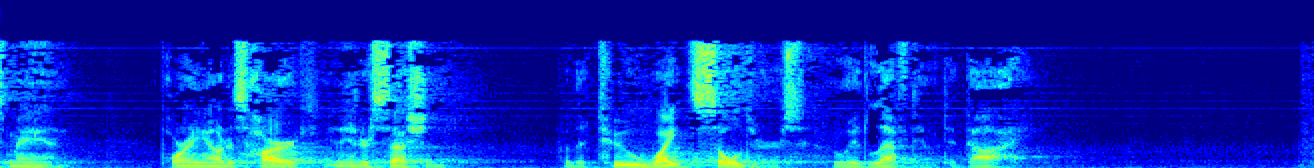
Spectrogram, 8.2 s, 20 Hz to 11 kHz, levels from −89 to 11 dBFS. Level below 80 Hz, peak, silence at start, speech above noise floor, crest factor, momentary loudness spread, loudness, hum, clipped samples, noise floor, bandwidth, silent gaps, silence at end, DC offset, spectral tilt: -60 dBFS; -10 dBFS; 0 s; 35 dB; 22 dB; 18 LU; -30 LUFS; none; under 0.1%; -65 dBFS; 8.8 kHz; none; 1.8 s; under 0.1%; -3.5 dB/octave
